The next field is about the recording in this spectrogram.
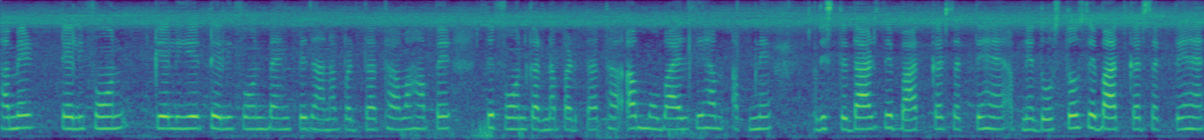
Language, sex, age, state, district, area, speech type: Hindi, female, 18-30, Uttar Pradesh, Pratapgarh, rural, spontaneous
